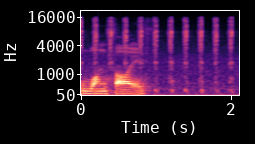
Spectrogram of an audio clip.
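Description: Fast, even ticking of a countdown-clock sound effect running under a timed deal, about six or seven ticks a second. A man's voice is heard in the first second.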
